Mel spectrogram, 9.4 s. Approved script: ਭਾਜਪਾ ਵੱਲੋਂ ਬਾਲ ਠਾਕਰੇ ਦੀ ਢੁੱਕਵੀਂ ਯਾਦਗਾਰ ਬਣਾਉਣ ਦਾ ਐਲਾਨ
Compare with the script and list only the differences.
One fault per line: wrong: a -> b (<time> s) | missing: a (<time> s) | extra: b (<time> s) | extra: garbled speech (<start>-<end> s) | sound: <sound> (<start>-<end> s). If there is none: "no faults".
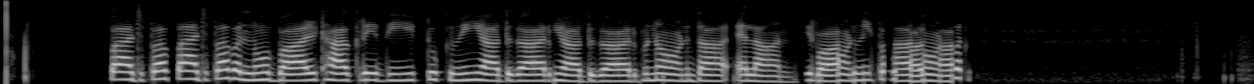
extra: ਭਾਜਪਾ (1.3 s)
extra: ਯਾਦਗਾਰ (4.2 s)
extra: garbled speech (6.0-7.3 s)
